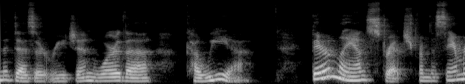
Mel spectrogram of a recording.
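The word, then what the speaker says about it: Cahuilla: I have to keep going back and looking at how to pronounce that. It's the Kauia.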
